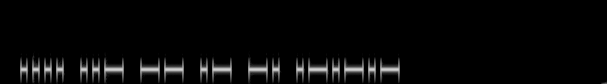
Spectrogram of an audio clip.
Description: Morse code, heard as a keyed tone, about 21 wpm, 700 Hz. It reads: HUMAN.
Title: Sentences from Top 1000 Words - Review Part 3 - 20wpm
